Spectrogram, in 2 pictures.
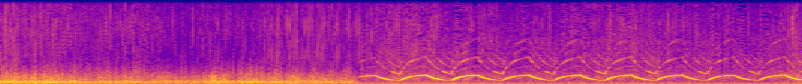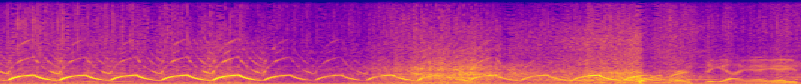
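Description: A rushing roar, then from about two and a half seconds in a siren yelping rapidly, sweeping up and down in pitch about three times a second until just before the end.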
